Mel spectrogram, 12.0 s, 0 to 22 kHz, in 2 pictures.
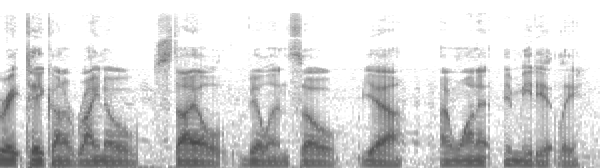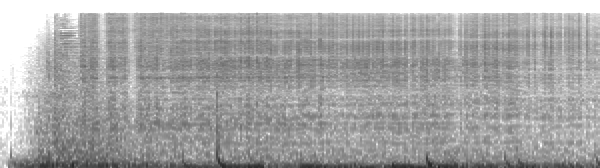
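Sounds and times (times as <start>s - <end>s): low rumbling drone with hiss: 6.4s - 12.0s.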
